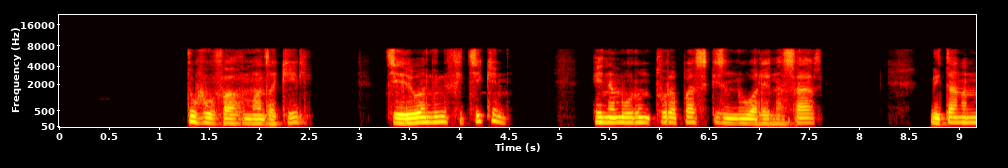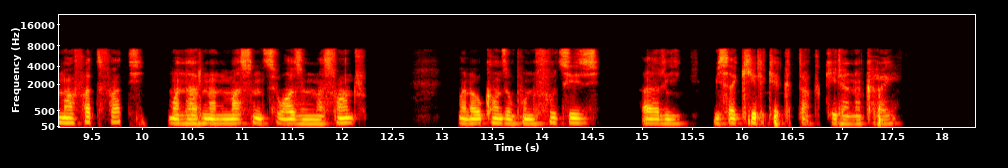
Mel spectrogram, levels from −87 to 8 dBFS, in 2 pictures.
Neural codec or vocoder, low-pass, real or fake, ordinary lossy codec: codec, 44.1 kHz, 7.8 kbps, Pupu-Codec; 7.2 kHz; fake; MP3, 64 kbps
